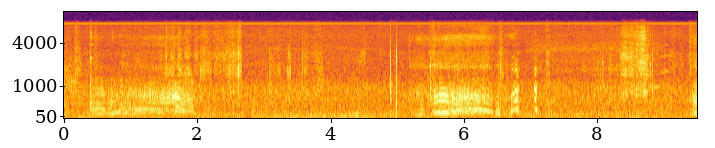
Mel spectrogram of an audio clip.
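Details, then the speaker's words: A person sleeping outdoors by a campfire at night gives two loud, droning, tonal snores about four seconds apart, sounding like choking but only snoring; snoring. "ustedes pensaban que se está ahogando se está muriendo no eso es un ronquido nada más"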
